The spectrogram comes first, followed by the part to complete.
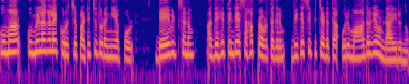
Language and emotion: Malayalam, neutral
